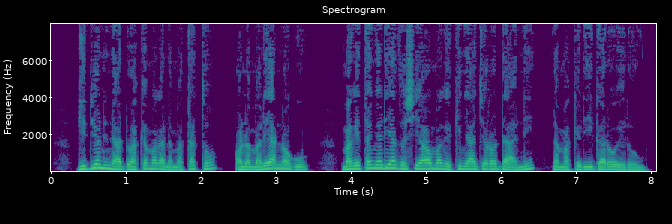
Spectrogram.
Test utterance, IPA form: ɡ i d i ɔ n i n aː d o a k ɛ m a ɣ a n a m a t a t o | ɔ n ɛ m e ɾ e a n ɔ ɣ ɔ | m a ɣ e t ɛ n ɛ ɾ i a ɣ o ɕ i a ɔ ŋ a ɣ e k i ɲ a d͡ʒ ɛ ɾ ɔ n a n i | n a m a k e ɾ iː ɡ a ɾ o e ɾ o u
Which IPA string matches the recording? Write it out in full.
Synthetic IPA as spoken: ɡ i d i ɔ n i n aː d o a k ɛ m a ɣ a n a m a t a t o | ɔ n a m a ɾ e a n ɔ ɣ u | m a ɣ e t ɛ ŋ ɛ ɾ i a ð o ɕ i a ɔ m a ɣ e k i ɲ a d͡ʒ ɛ ɾ ɔ d a n i | n a m a k e ɾ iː ɡ a ɾ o e ɾ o u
